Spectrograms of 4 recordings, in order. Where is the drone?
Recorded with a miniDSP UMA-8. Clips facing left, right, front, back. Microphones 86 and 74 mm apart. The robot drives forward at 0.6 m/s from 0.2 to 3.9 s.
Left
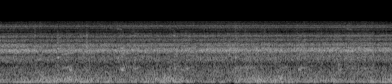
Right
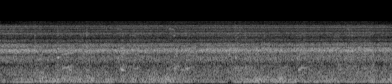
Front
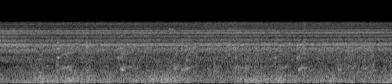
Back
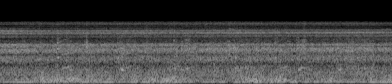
170° right.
